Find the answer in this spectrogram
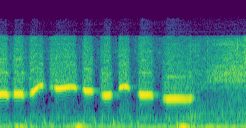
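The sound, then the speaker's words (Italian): A person whistles a short, clear family call signal: about seven quick, steady notes rising and falling slightly, ending on a longer lower note, with no talking. “Facevo dieci passi e scattava il fischio di, di famiglia.”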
